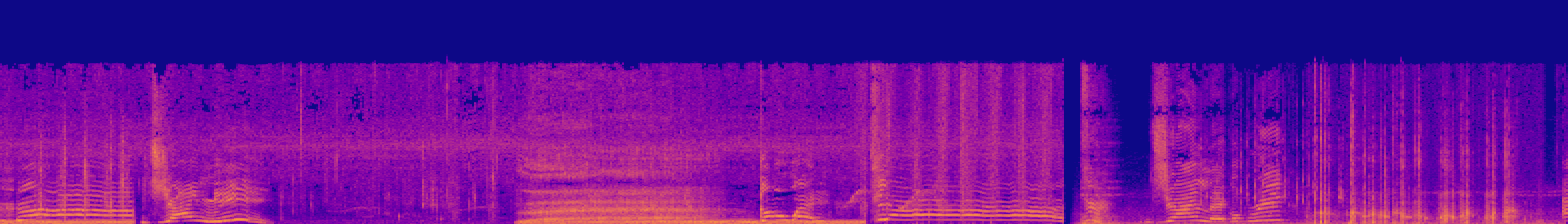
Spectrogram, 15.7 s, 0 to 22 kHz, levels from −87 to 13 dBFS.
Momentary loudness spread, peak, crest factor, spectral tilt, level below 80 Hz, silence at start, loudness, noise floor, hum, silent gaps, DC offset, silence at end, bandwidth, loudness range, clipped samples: 18 LU; -4 dBFS; 16 dB; -3.5 dB/octave; -34 dBFS; 0 s; -19 LUFS; -40 dBFS; none; 10.65-10.69 s; under 0.1%; 0 s; 16.5 kHz; 5 LU; under 0.1%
